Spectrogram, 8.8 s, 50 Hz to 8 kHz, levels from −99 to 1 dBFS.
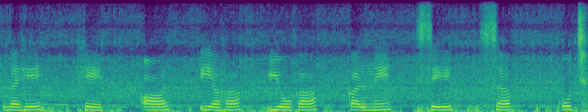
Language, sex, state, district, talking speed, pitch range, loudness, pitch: Hindi, female, Madhya Pradesh, Dhar, 60 wpm, 210-225 Hz, -15 LUFS, 215 Hz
